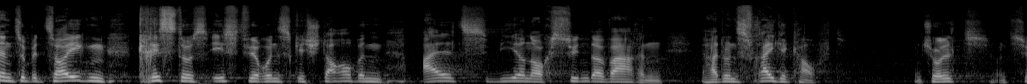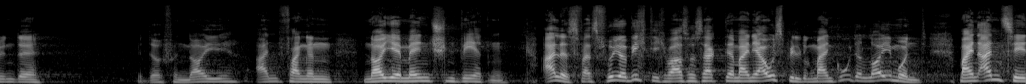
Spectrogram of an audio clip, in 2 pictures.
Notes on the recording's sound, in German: aus dem Gottesdienst der Liebenzeller Mission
